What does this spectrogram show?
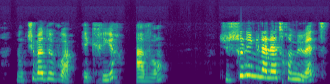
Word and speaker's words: avant: Avant s'écrit A-V-A-N-T. J'ai souligné le T qui était la lettre muette, ainsi que le en qui s'écrit A-N.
